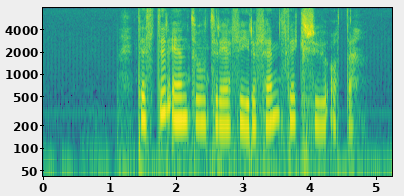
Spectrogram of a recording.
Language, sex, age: Norwegian, female, 23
